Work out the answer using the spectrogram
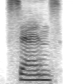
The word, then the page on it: sans: Indian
